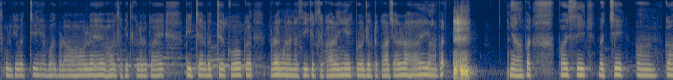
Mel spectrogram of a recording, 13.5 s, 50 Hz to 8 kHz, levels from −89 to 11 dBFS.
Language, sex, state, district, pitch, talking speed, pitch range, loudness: Hindi, female, Uttar Pradesh, Hamirpur, 180 Hz, 185 wpm, 175-185 Hz, -24 LUFS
